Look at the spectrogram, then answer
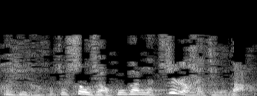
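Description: A man performing comic crosstalk, telling an old hero story with an animated storyteller's delivery and sputtering when flustered. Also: on the high side, very fast. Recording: dull sound with long hall reverb.

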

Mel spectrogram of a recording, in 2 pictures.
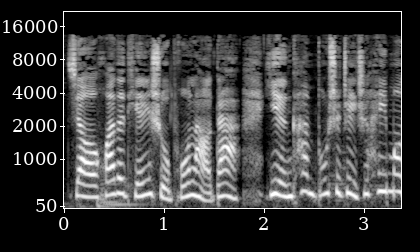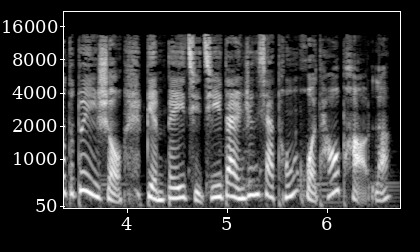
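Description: A woman tells a children's story with a lively, swooping delivery. Her voice is slightly husky and pitched a bit high, with soft music behind. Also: normal speed.

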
